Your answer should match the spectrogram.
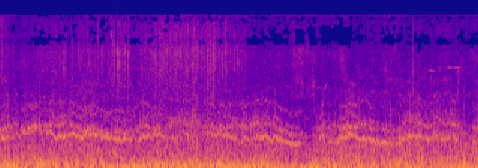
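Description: Wind buffeting an outdoor microphone, a heavy low rumble, with a steady tone that wavers slowly up and down in pitch throughout.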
